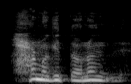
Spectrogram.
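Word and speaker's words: 하르마게돈: 여러분이 인류 최후의 전쟁이라고 알려진 아마게돈은 원 발음이 하머기돈입니다. 하머기돈은 히브리어고 헬라어로 음역을 하면 아마게돈이에요.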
